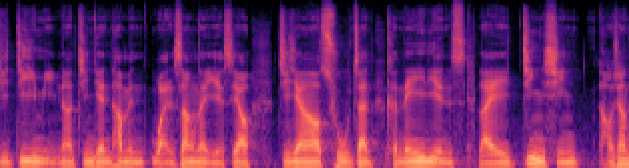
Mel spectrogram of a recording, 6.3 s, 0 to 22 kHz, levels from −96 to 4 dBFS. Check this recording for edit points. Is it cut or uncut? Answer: cut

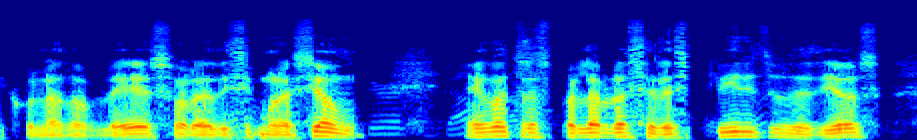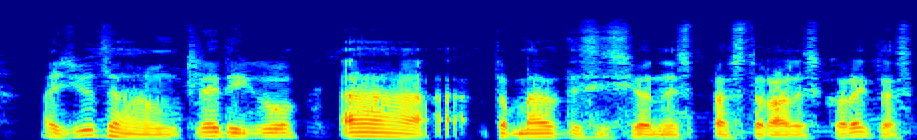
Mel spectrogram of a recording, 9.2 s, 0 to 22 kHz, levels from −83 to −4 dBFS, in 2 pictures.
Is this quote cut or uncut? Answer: cut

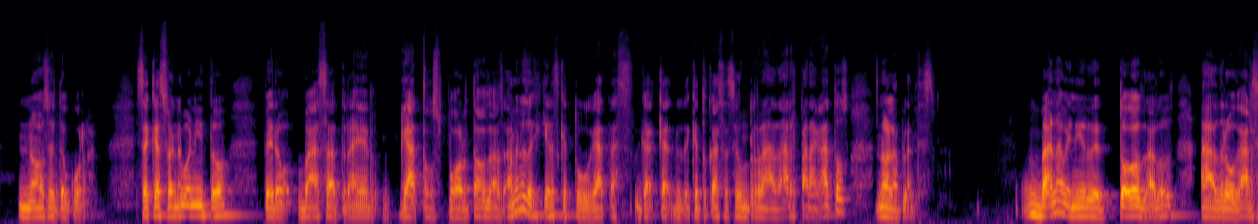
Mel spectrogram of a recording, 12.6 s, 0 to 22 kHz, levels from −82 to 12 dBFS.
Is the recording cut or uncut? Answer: cut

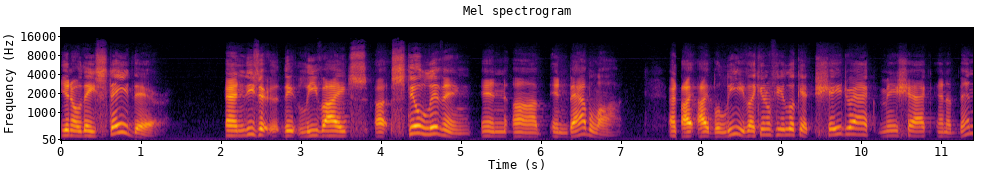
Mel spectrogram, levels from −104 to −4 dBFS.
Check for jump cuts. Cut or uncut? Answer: cut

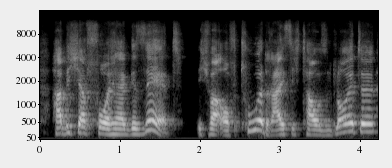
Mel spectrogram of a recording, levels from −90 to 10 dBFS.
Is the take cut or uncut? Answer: cut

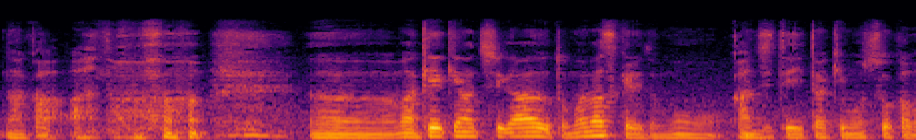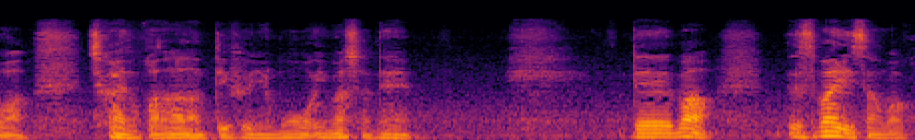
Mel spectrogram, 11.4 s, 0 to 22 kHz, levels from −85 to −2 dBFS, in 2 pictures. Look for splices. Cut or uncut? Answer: cut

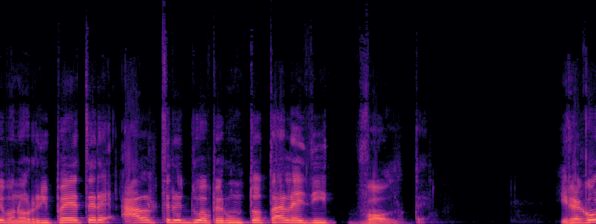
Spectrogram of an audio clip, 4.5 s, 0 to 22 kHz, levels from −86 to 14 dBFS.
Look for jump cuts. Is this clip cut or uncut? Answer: cut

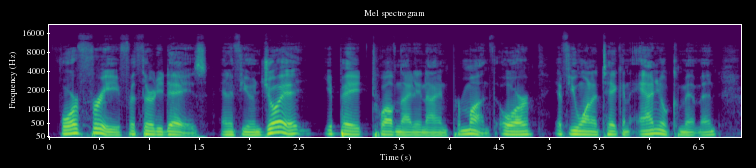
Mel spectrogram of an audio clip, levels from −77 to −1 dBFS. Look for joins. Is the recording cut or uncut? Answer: cut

